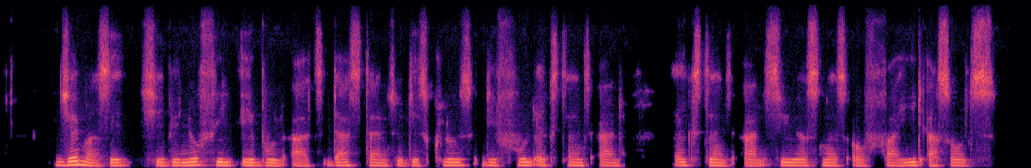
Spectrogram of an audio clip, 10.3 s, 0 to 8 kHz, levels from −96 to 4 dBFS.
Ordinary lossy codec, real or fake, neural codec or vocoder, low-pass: Opus, 16 kbps; real; none; 7.2 kHz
